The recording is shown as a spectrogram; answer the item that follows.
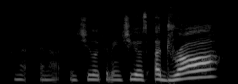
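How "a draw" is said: loud, drawer said as draw, New Jersey style. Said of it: "I'm gonna say it like she said it".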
